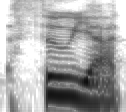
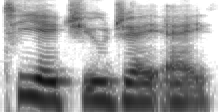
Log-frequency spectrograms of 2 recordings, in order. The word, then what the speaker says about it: Thuja: But read up homeopathic Materia Medica and then look up the word Thuja, Thuja, Thuja occidentalis. The J is silent.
